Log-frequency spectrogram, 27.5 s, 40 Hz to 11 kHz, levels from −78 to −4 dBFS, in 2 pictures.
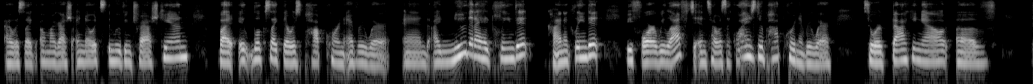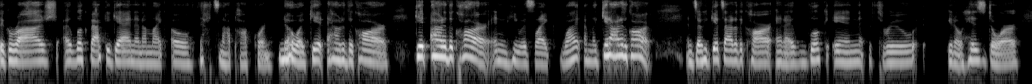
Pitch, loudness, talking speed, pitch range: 180 Hz, -25 LUFS, 225 wpm, 170-215 Hz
